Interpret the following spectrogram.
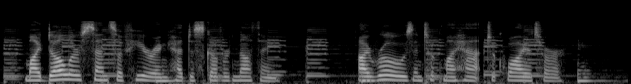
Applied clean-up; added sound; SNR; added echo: none; Electric guitar; 12 dB; none.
